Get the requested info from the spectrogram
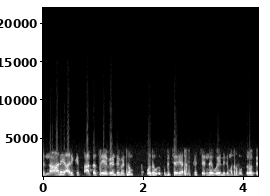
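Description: Speech only: a man talking continuously over a telephone line, the voice narrow and thin.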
